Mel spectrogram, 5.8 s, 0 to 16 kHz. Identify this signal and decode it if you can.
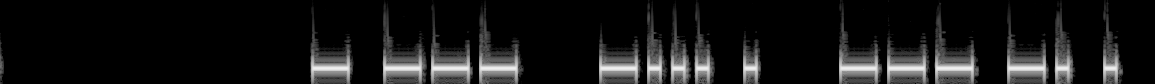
Morse code, heard as a keyed tone, about 20 wpm, 700 Hz. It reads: TO BE ONE
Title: Speed-Racing - Sets of 4 Words 17wpm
